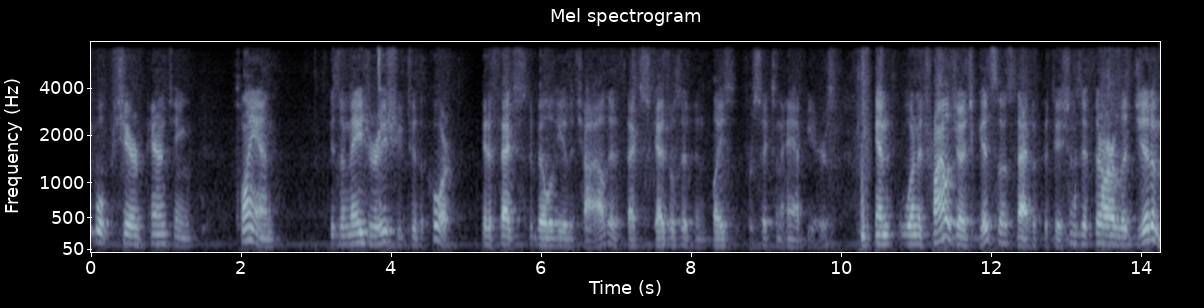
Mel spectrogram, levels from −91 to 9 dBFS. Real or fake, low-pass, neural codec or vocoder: fake; 7.2 kHz; codec, 16 kHz, 8 kbps, FunCodec, trained on Chinese and English, 25 frames a second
